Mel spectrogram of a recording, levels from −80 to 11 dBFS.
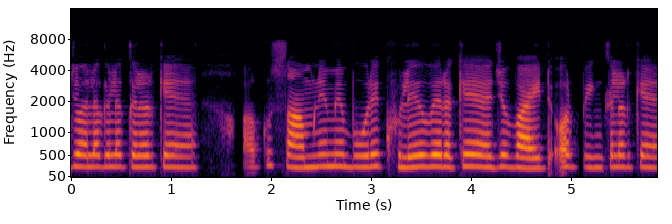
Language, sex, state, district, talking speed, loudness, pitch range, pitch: Hindi, female, Odisha, Sambalpur, 215 wpm, -18 LUFS, 240-255 Hz, 250 Hz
